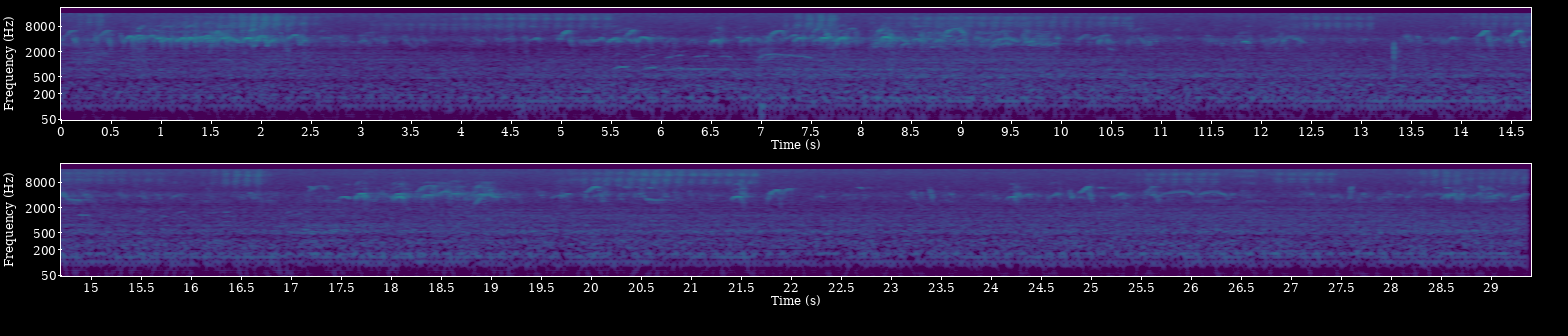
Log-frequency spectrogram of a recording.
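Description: Faint, frequent chirping of small birds, many short high calls, over a low steady background hum.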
